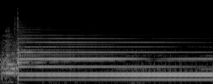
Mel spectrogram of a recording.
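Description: A large hanging bell is struck once just after the start, then rings on steadily with several tones sounding together.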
